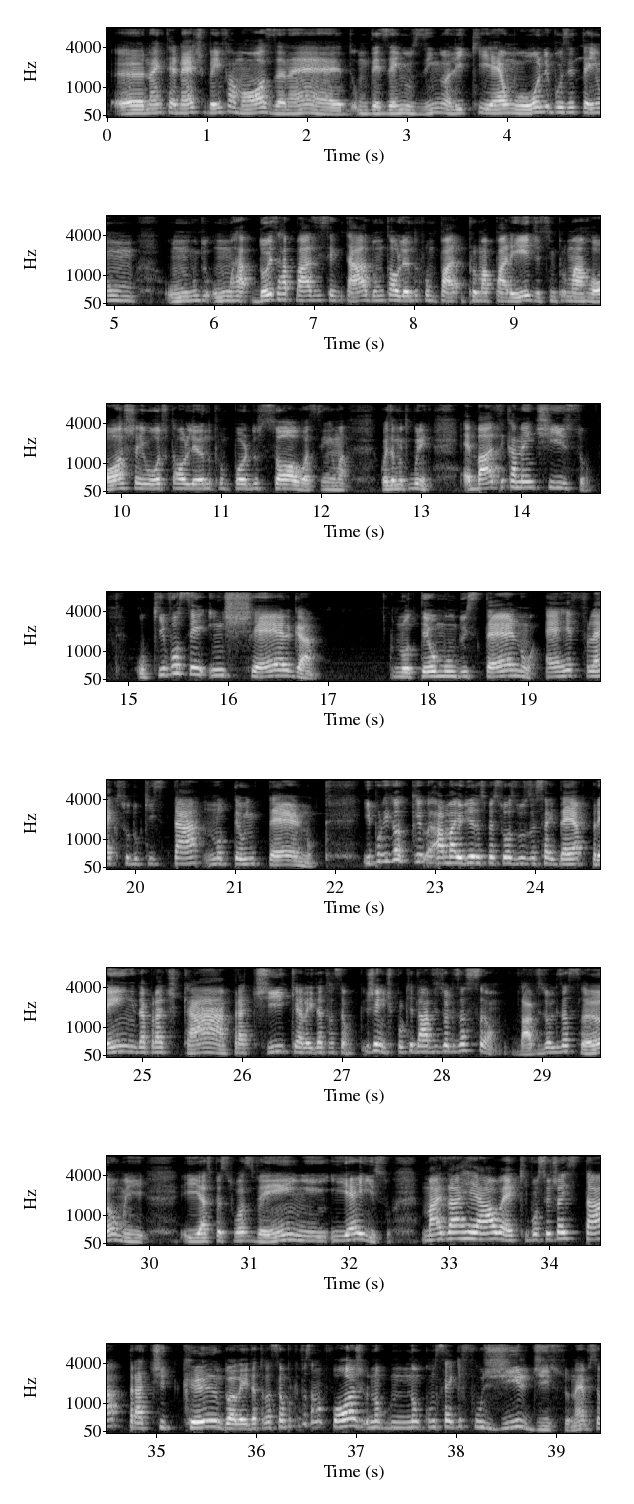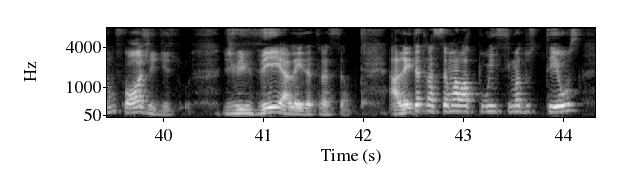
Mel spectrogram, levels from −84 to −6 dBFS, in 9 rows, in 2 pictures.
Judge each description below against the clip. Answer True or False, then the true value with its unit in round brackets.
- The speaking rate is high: True (190 wpm)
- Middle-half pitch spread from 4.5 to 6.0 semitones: True (5.2 semitones)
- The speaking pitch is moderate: True (170 Hz)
